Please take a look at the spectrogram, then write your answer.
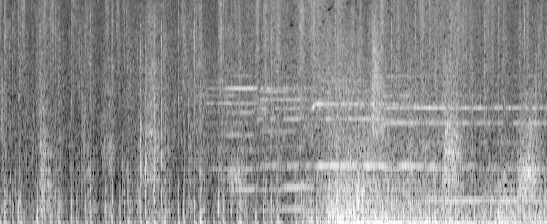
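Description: Hooves clip-clop steadily as a horse is ridden in Ghost of Tsushima, a close, regular beat under ambient game music that builds in the second half, with no talking.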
